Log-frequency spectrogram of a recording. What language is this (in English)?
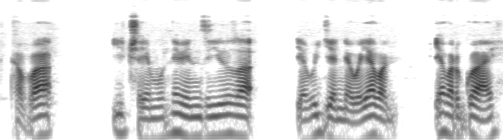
Kinyarwanda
